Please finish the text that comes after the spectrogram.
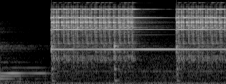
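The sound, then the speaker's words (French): An alarm clock rings loudly with a harsh, rattling metallic clang. It breaks off briefly, then starts again, following a few soft tones at the start. “Tic tac, tic tac, mon réveil matin.”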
